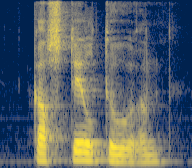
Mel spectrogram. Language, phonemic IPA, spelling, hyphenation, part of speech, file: Dutch, /kɑsˈteːlˌtoː.rə(n)/, kasteeltoren, kas‧teel‧to‧ren, noun, Nl-kasteeltoren.ogg
- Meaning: castle tower (e.g. a keep, turret or any other tower belonging to a castle)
